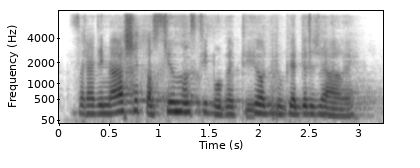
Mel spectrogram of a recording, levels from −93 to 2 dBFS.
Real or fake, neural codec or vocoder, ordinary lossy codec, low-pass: fake; codec, 16 kHz in and 24 kHz out, 0.6 kbps, FireRedTTS-2 codec; none; 7.2 kHz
